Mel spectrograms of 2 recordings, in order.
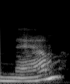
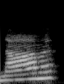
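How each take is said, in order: First: The vowel has shifted partway toward modern 'name'. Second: The vowel is the older one, unlike modern 'name'. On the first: This is the later pronunciation. "we're going to nam" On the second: This is the earlier pronunciation. "From nam"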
